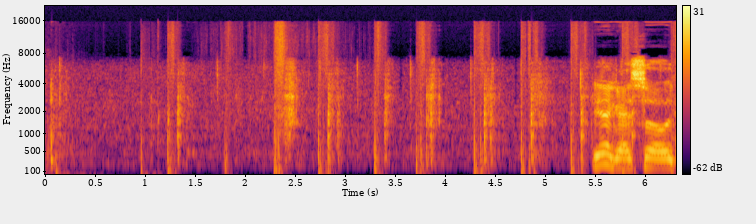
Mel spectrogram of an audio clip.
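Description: Footsteps tread on stone at a steady pace.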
